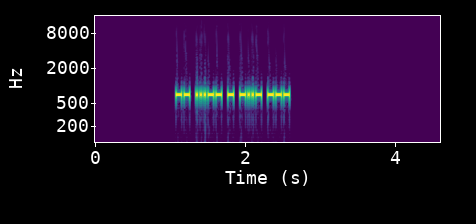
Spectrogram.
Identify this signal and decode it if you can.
Morse code, heard as a keyed tone, about 46 wpm, 700 Hz. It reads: M3TXO
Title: DXCC-100 Call Signs - 5 Characters - Repeated 2x - 45wpm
